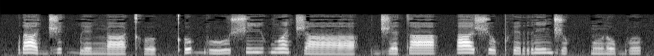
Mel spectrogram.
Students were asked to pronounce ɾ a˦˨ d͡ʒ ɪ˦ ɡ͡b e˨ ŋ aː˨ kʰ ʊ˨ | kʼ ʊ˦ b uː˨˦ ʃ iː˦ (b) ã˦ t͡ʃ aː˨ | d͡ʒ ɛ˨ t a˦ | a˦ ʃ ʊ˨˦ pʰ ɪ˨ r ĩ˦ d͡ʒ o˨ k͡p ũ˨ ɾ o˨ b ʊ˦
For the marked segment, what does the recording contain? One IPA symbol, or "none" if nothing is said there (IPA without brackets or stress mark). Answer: ɡʷ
